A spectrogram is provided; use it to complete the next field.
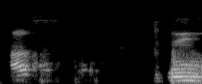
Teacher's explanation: Lidah nempel ke gigi seri yang bawah. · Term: sin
